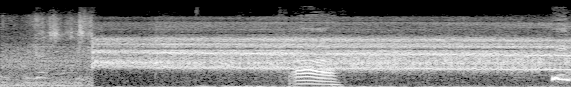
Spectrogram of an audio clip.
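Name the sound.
aztec death whistle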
